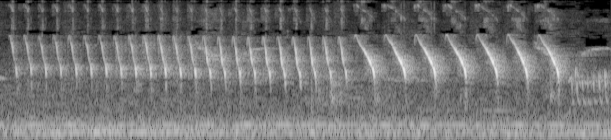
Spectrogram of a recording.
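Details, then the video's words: Canary colony with females calling to males and a male singing hard; a long rapid rattling trill of high chips flows into a row of louder sweeping whistled notes, roughly six per second. "Kicauan Kenari Koloni Jantan&Betina!"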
